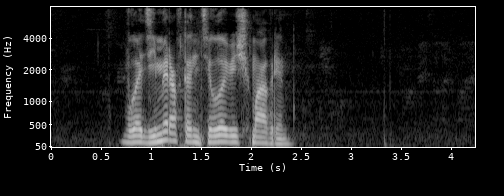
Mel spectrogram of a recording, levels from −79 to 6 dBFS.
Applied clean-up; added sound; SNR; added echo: none; none; none; none.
